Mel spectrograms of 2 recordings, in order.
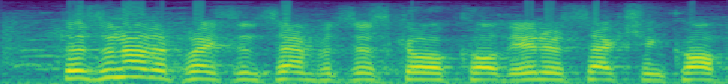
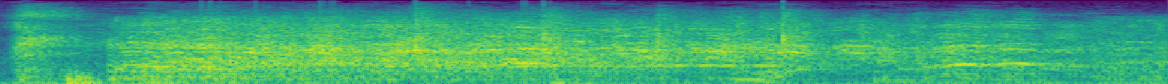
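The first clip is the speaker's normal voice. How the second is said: unvoiced high breathy cackle; breathy laugh; 6 semitones higher than usual. Real, not acted. Comic cracking up at his own cowboy joke, breathy laugh. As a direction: let a wheezy laugh out.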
